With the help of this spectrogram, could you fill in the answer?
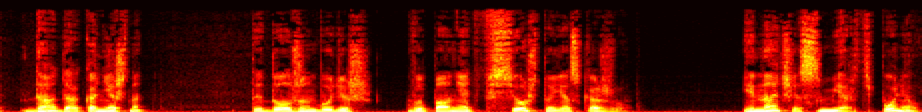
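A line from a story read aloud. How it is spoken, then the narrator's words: Nervous, frightened. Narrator (Russian): вновь нервно, испуганно Самет ответил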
